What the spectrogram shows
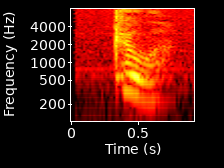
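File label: "cola", English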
